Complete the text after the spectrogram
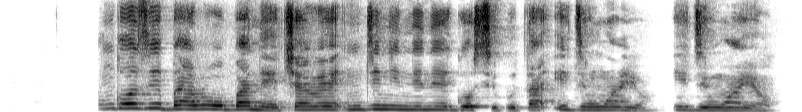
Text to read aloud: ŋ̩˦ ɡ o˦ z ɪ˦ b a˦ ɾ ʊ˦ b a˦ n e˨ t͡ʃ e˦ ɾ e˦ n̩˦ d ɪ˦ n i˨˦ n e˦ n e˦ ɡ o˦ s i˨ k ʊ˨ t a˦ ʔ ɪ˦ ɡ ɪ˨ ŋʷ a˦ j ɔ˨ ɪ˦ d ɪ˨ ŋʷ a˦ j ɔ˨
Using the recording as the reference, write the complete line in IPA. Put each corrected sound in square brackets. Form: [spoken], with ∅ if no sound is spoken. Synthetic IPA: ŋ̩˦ ɡ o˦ z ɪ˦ b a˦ ɾ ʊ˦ b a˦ n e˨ t͡ʃ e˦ ɾ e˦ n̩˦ d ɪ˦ n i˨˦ n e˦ n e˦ ɡ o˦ s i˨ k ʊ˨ t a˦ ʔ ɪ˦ [d] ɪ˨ ŋʷ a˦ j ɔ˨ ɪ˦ d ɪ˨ ŋʷ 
